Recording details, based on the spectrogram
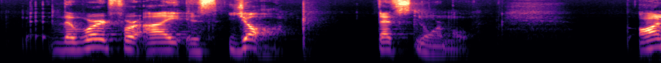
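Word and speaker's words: jag: have uh something like yaw yog so in i'm gonna go get to that but the g in yog gets dropped it's basically jaw all the time then hor i'm not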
